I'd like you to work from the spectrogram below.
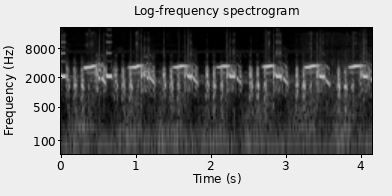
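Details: Grey francolin, four wild birds (teetar), calling in a steady loud rhythm: grating squawky notes with a high whistled upslur, grouped into phrases repeated roughly every half second, with the callers overlapping throughout.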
